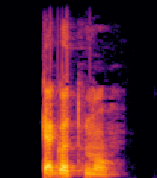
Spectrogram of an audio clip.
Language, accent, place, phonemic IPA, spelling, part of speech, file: French, France, Lyon, /ka.ɡɔt.mɑ̃/, cagotement, adverb, LL-Q150 (fra)-cagotement.wav
- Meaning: sanctimoniously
